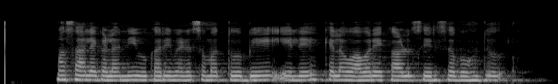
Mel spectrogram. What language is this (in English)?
Kannada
